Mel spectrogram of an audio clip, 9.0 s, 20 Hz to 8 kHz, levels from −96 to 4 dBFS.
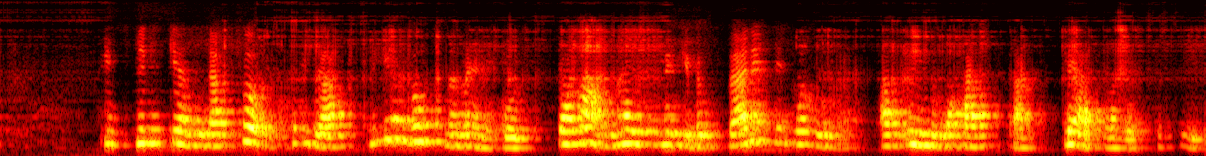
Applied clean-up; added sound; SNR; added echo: neural mask model DeepFilterNet 3.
